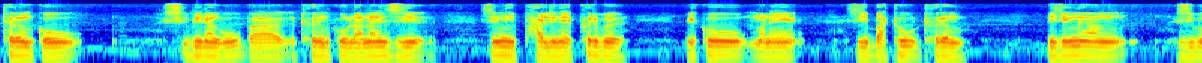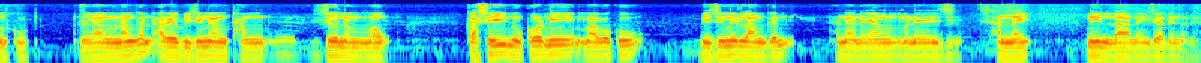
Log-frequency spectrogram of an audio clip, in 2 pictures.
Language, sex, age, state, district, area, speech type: Bodo, male, 45-60, Assam, Baksa, rural, spontaneous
